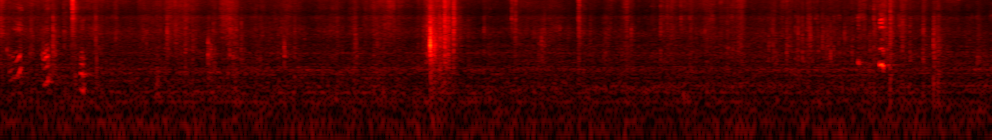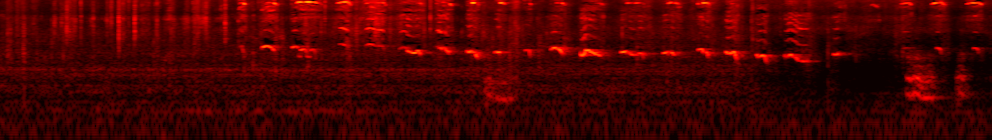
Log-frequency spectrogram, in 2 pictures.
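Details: Airedale Terrier puppies, a litter of nine purebreds almost five weeks old, at play after breakfast; a quiet stretch of soft knocks gives way to a rapid run of high, thin yips and whines in the last seconds.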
